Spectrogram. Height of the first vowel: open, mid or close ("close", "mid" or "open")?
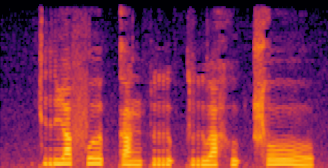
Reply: close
